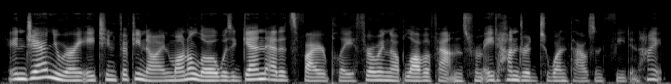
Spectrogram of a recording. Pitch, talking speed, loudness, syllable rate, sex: 195 Hz, 230 wpm, -17 LUFS, 5.8 syllables/s, female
